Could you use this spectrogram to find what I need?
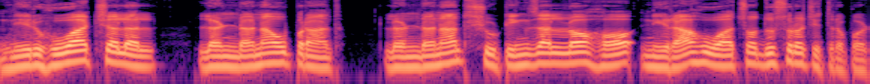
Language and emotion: Goan Konkani, neutral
